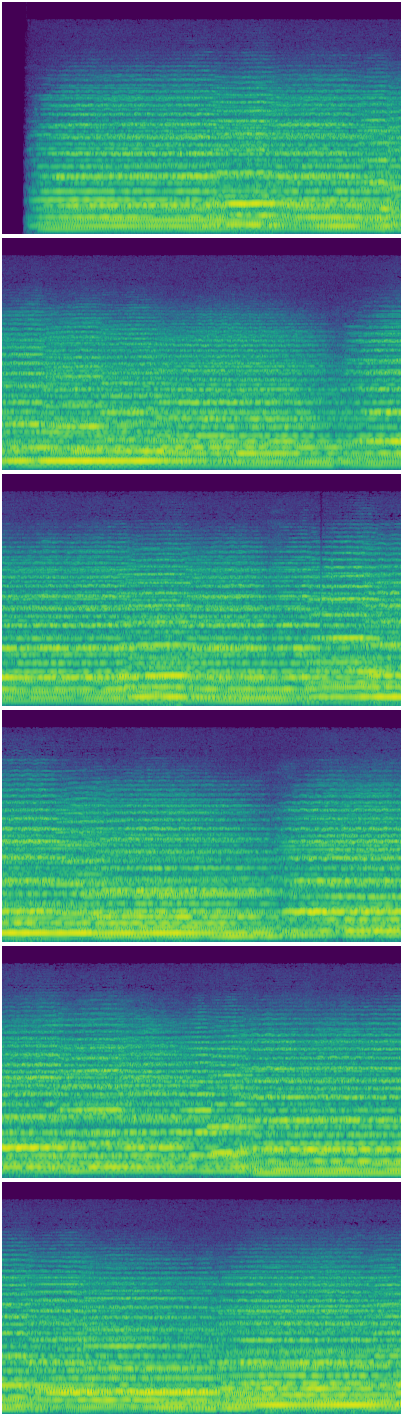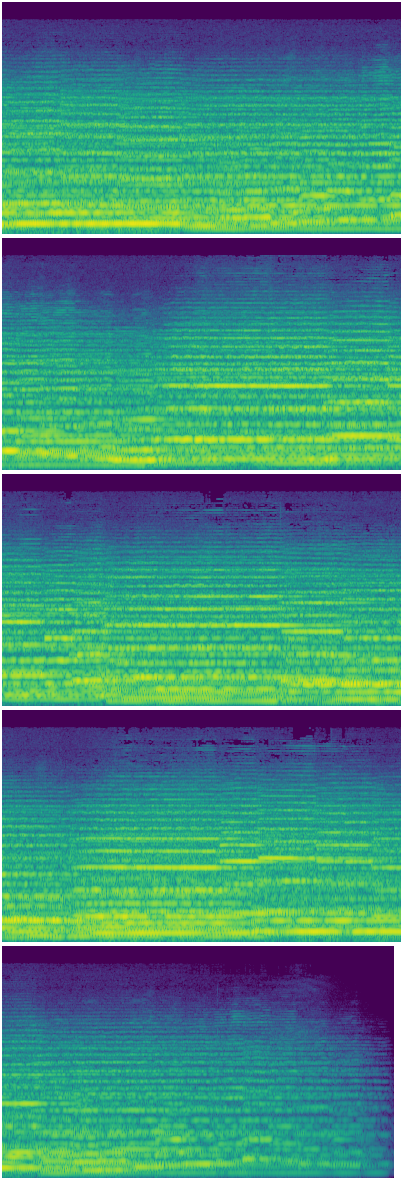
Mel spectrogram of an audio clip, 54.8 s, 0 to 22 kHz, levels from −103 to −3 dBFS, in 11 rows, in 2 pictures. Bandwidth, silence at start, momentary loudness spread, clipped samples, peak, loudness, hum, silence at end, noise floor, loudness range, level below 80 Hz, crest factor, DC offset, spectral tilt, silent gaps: 8.2 kHz; 0.35 s; 7 LU; under 0.1%; -2 dBFS; -13 LUFS; none; 0.45 s; -43 dBFS; 5 LU; -46 dBFS; 12 dB; under 0.1%; -7 dB/octave; none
